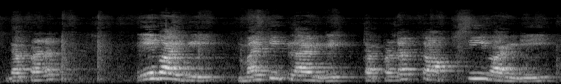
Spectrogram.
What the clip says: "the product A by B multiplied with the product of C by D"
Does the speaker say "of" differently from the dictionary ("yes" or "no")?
yes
